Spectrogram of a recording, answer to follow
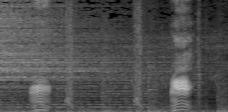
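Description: Two short squawking creature calls, each rising and falling in pitch, about a second and a half apart, over background music.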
